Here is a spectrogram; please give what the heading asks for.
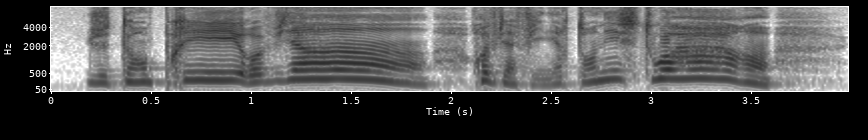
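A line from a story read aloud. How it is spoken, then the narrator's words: Shouting. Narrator (French): lui cria Alice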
